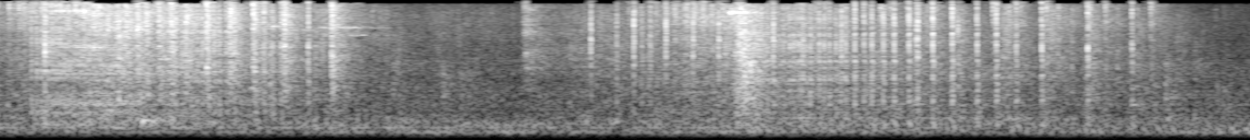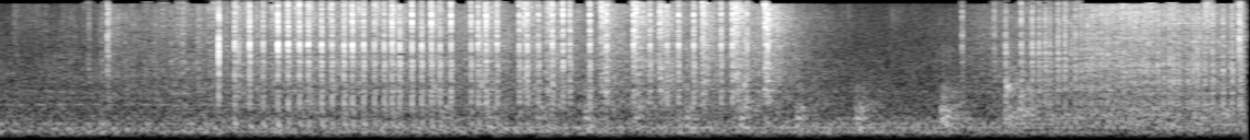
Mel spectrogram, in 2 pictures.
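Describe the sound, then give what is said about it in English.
A Red Sea liveaboard boat sailing south at sea toward Sudan, with a steady low rumble of engine and water beneath dense, irregular creaks, clicks and knocks from the hull that continue throughout. “So these are the sounds of a Red Sea liverboard sailing south.”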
